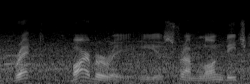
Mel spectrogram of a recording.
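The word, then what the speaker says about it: Bret Barberie: Now we're told that uh the proper pronunciation is Brett Barbari.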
